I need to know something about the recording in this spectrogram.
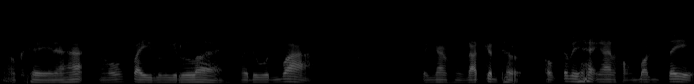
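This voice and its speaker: A man's voice: fairly low pitch, fairly even intonation, fairly quick, fairly bright tone, no room sound. A young man chatting casually while playing a video game and checking his mic. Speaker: gameplay streamer. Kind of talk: casual gameplay commentary.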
